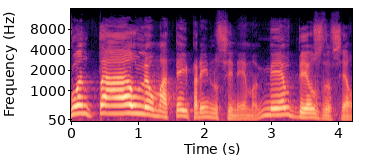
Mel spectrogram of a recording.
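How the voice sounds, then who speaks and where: A man talks with very wide pitch swings. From southern Brazil, Erechim, Rio Grande do Sul. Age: 70s. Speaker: local elder sharing memories. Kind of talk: reminiscing interview.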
